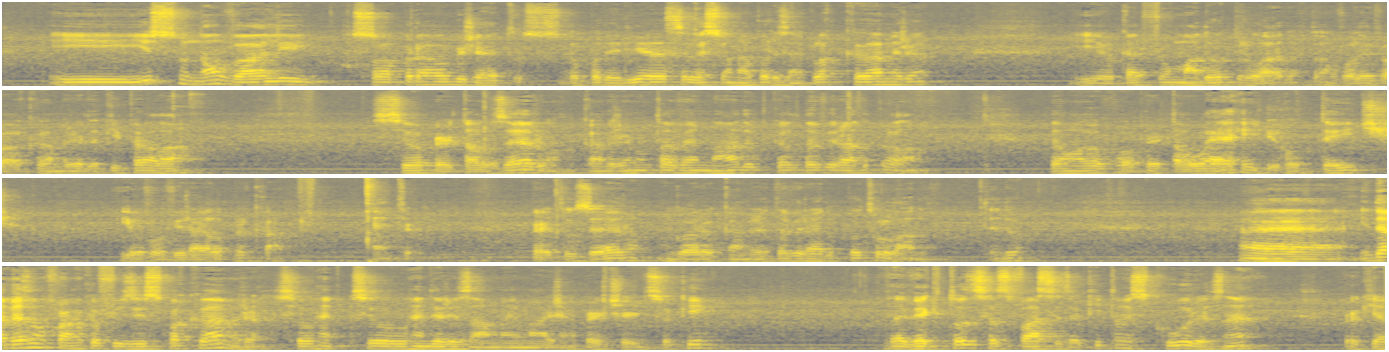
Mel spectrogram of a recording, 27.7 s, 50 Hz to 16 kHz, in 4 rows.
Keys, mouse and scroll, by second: 0.5 right click, 2.1 g, 5.0-7.1 middle drag, 7.1 right click, 9.5 g, 13.0 KP_0, 14.9 KP_0, 17.1 r, 20.6-24.6 typing.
